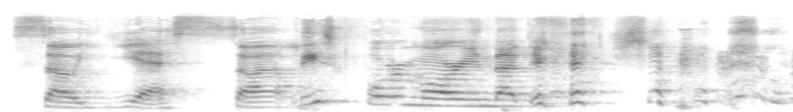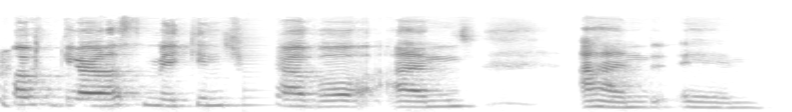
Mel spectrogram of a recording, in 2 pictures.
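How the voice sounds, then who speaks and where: A middle-aged woman from Argentina, a native Spanish speaker, talking as an author guest in an interview, animated and laughing often. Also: fairly high pitch, slow. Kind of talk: conversational interview.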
